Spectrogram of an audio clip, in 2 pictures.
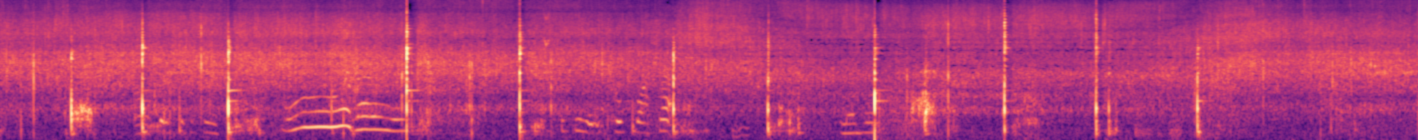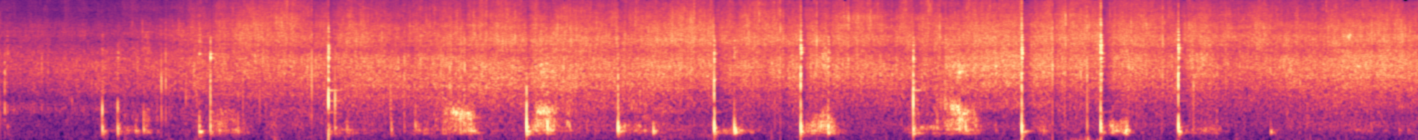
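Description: Chicken curry frying and sizzling in a pan while being stirred, the ladle knocking against the pan about once a second. The sizzle grows louder about halfway through.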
